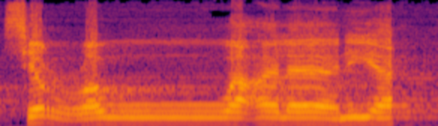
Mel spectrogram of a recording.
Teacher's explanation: يعني نسمع لبعض الناس يقول سرا وعلانية، هذا لا يصح على رواية حفص عن عاصم التي نقرأ بها. الصواب ترقيق السين وتفخيم الراء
